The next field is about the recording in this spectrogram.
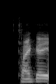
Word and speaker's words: Taika: Takeda does his voice, right? – Taika, yeah.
